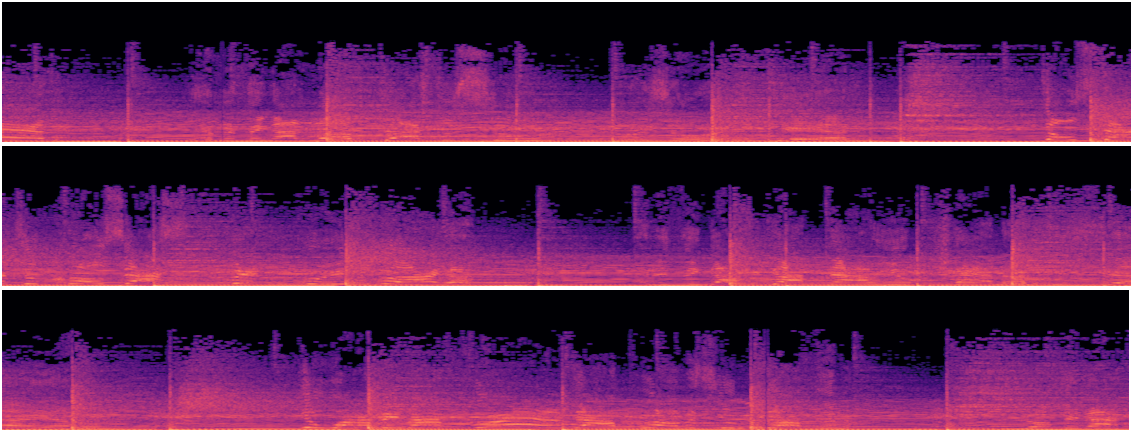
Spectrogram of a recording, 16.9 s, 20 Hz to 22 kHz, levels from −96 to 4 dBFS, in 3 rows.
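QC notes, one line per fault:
1.09 s and 15.10 s, gap between stream segments: two short holes of silence with hard edges, about 9 ms at the first and 11 ms at the second. Each sounds like a tiny dropout that snaps in and out. The timestamps of two neighbouring chunks don't quite meet, so the player pads the gap with silence. Nothing gets cut from the audio; the dead air is simply inserted. The timing fits a stream cut into 2-second segments.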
